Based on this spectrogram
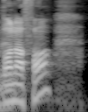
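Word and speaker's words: Bonafon: Ich habe noch einen kleinen Pick und das ist äh, Reggie äh, Bonafont. Ist das, spricht man das Französisch? – Ja, das hat sich gut angehört. Bonafont.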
